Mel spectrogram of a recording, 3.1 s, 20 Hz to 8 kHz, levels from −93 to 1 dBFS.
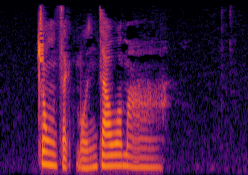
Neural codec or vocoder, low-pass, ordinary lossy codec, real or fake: none; 7.2 kHz; MP3, 32 kbps; real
